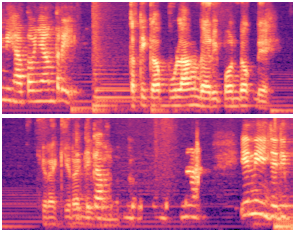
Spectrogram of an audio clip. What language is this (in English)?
Indonesian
